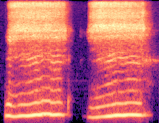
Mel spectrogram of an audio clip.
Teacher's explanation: so it's somewhere in the middle of the mouth and it vibrates.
